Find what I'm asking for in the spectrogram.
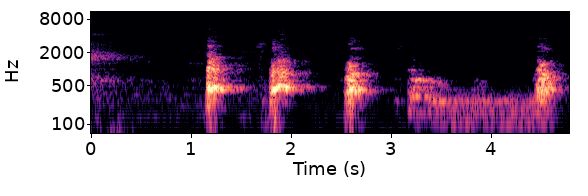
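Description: A pet dog barks indoors at home after someone comes to the door, with four loud, close barks in an uneven rhythm and a low growling whine between them.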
